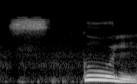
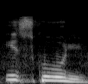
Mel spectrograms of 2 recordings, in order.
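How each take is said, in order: First: The word starts directly with the s sound. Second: An extra 'i' vowel comes before the s. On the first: The speaker calls it right. "Direct सा से शुरू करना है।" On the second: The speaker calls it wrong. "उनको सा से नहीं बोलते हैं बल्कि ई से बोलते हैं। कैसे?"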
